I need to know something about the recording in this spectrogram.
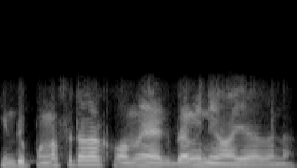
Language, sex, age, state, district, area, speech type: Bengali, male, 30-45, West Bengal, Howrah, urban, conversation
